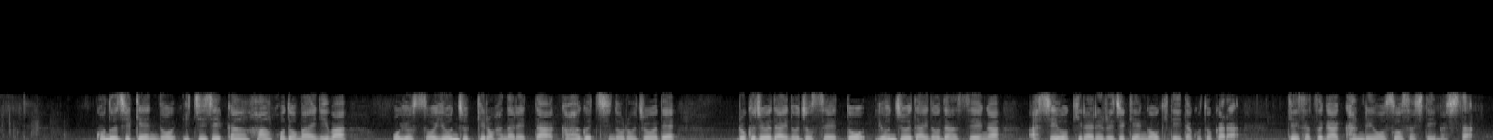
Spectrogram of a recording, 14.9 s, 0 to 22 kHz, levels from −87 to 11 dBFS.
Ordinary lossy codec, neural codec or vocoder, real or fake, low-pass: none; none; real; 7.2 kHz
